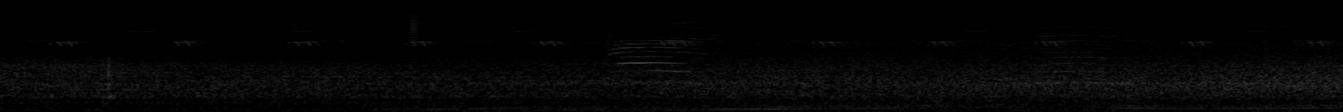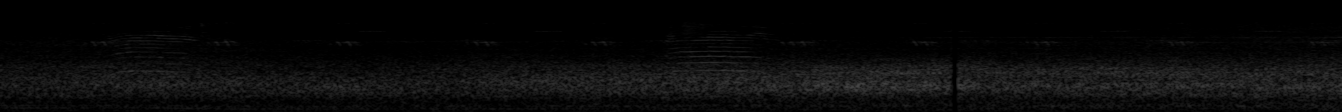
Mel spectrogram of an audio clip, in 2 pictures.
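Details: Four short, high-pitched meows, roughly two seconds apart, come from a cat getting out over a balcony. A low, wavering engine-like drone and steady background hiss run underneath.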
